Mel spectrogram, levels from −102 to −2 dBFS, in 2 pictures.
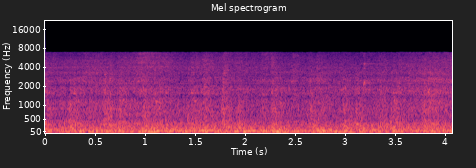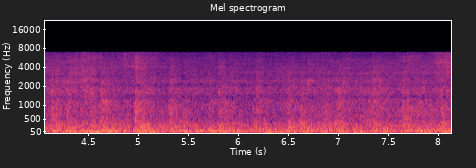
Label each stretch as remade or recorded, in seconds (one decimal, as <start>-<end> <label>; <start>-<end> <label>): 0.0-8.1 recorded

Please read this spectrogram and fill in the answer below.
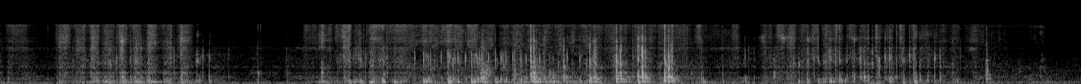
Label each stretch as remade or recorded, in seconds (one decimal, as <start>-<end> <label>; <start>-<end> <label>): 0.0-4.1 remade; 4.1-5.9 recorded; 5.9-9.8 remade; 9.8-10.8 recorded

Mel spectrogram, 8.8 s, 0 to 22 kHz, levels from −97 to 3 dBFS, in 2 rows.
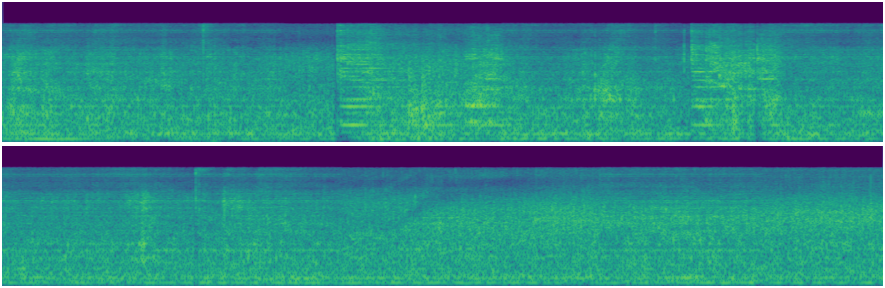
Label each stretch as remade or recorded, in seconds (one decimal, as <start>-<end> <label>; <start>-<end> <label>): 0.0-1.4 remade; 1.4-2.5 recorded; 2.5-3.4 remade; 3.4-3.9 recorded; 3.9-6.1 remade; 6.1-7.4 recorded; 7.4-8.2 remade; 8.2-8.8 recorded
